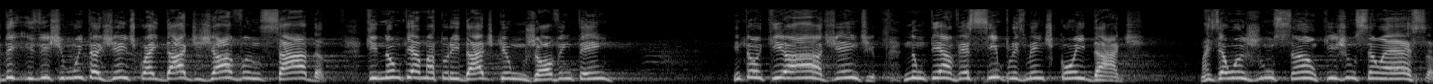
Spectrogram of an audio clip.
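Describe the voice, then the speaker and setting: This man speaks fairly slowly in an extremely high pitch, with very even loudness and fairly even intonation. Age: 30s. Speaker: pastor. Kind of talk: sermon.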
